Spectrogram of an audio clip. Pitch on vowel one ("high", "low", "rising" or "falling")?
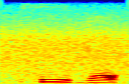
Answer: falling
